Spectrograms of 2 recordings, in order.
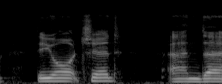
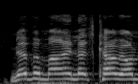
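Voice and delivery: forgiving Big Bear; 8 semitones higher than usual. Acted.

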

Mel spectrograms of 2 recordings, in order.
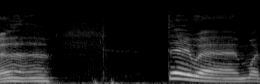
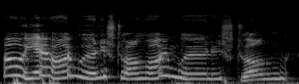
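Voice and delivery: boasting Little Bear; 9 semitones higher than usual. Acted.

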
